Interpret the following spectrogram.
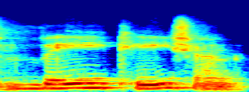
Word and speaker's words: vacation: Okay, it's vacation, not vac or vac. Okay, I'm not trying to make it vacation. Okay, so the letter A is pronounced as a diphthong.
